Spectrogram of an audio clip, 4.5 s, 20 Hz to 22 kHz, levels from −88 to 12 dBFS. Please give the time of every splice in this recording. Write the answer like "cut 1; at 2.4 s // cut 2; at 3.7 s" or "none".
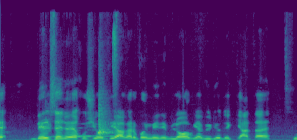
none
